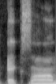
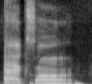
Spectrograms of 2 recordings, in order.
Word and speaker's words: Axon: I was calling them Exxon like they were the energy company. I ain't know what I ain't know how to pronounce that. It's Axon.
